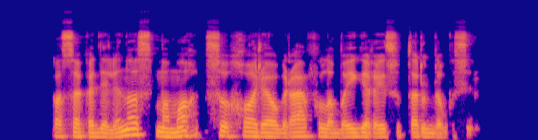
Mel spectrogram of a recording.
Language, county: Lithuanian, Tauragė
